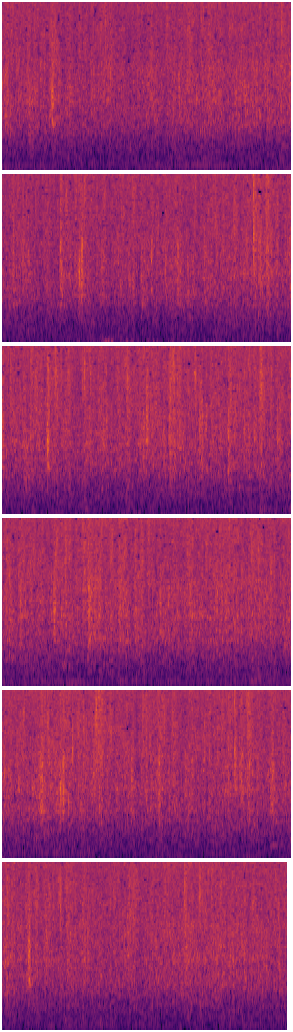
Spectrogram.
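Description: Steady rain falling on a surface: a dense, even hiss with frequent sharp drop impacts scattered through it.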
